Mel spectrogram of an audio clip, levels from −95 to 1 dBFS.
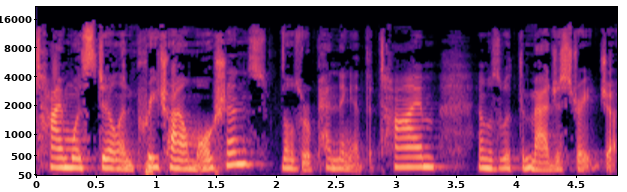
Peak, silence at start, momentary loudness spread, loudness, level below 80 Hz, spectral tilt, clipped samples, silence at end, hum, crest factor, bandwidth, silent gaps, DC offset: -4 dBFS; 0 s; 9 LU; -19 LUFS; -64 dBFS; -4 dB/octave; under 0.1%; 0 s; none; 16 dB; 14.5 kHz; none; under 0.1%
